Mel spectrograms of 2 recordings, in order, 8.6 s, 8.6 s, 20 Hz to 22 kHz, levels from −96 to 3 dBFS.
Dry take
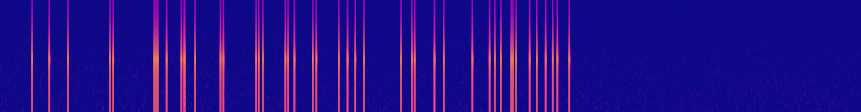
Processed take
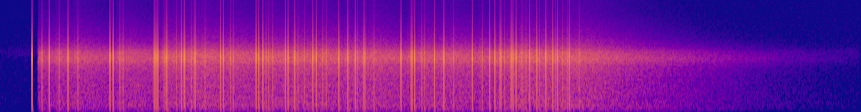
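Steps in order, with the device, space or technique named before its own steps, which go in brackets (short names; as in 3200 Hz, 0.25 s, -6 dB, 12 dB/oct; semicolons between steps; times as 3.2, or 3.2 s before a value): PA in a hall (HPF 110 Hz 12 dB/oct; bell 3800 Hz +7 dB 0.54 oct; echo 99 ms -8 dB; reverb RT60 3.5 s, pre-delay 61 ms, DRR 5.5 dB); gain -1 dB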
